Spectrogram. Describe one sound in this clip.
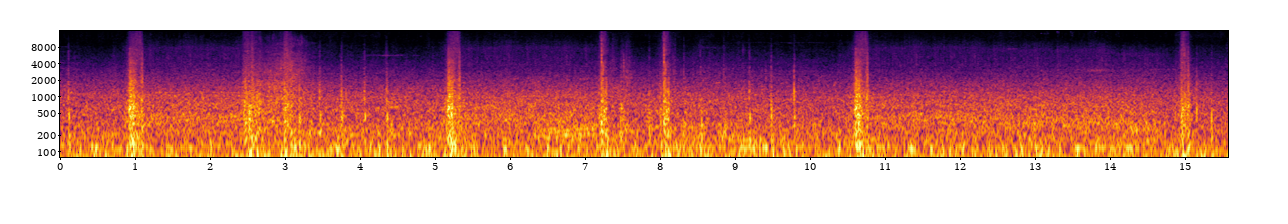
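A skateboard clacks sharply as it hits the ground.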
